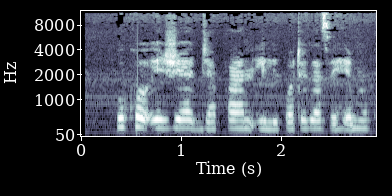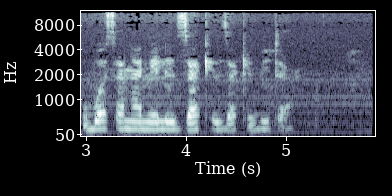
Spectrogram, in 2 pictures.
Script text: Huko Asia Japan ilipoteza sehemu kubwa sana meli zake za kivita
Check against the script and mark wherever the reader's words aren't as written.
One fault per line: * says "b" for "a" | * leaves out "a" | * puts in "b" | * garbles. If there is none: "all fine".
all fine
